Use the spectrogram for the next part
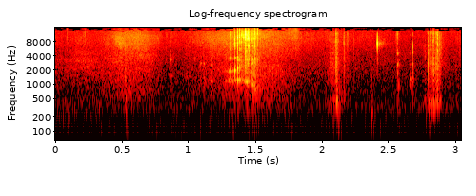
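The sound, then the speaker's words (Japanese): Crisp crunching as a hard, grape-flavored snack is bitten and chewed, one sharp loud crunch followed by several quieter, brittle crackling bites at an uneven pace, with no talking. “なんか、この、何でしょうか、あの、爽やかな、このグレープ味のフルーティーな甘さと、このカリポリとあの何て言うんですか音を立ててくれるこの”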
